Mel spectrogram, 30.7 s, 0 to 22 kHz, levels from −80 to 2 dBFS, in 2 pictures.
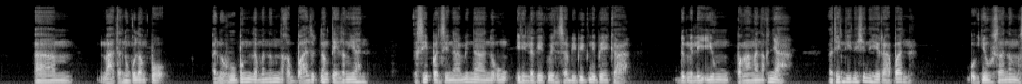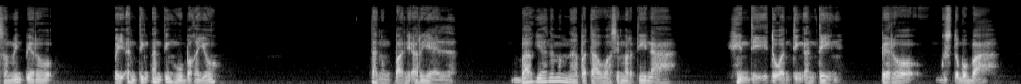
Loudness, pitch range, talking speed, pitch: -17 LUFS, 80-115 Hz, 120 wpm, 100 Hz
